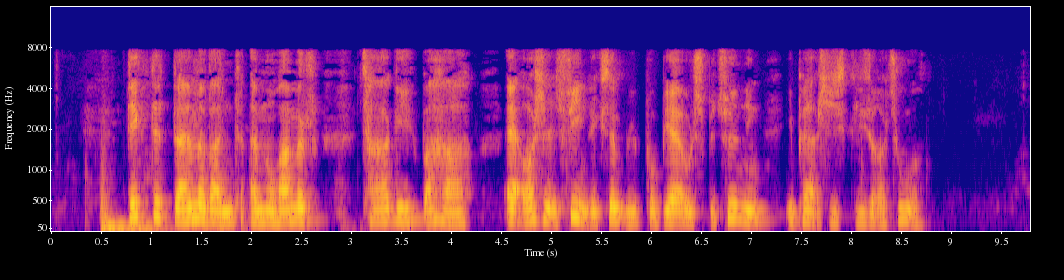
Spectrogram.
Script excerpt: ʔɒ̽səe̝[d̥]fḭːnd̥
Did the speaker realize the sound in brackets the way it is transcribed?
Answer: yes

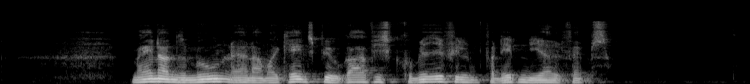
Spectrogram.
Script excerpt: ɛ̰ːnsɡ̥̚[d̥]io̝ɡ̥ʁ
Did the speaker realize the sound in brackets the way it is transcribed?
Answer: no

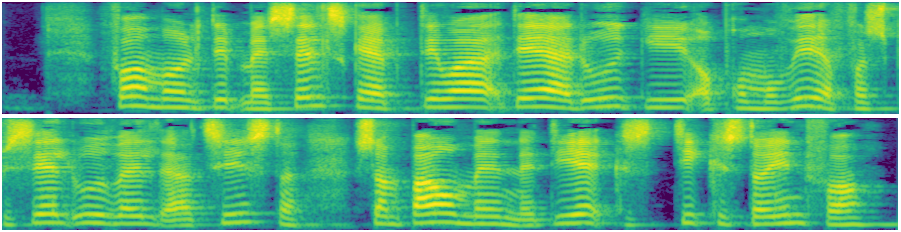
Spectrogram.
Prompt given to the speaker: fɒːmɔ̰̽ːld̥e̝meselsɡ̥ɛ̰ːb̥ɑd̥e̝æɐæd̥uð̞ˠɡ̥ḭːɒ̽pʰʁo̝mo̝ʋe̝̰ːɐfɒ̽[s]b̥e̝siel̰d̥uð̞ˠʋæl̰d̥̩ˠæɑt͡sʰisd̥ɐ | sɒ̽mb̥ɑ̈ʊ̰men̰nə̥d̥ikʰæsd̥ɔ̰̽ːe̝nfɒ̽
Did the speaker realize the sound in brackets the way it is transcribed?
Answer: yes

